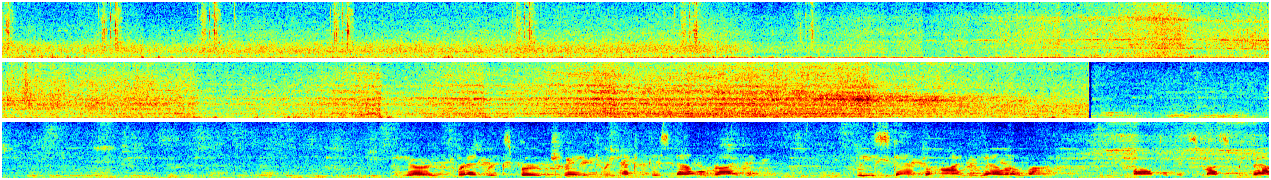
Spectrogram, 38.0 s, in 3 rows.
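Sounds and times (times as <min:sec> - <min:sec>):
passenger train rumbling past: 0:00.0 - 0:38.0.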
